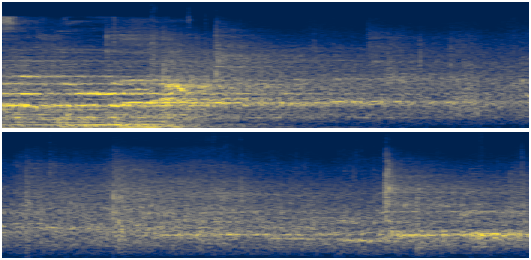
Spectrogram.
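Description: Skates scrape across the ice in a large echoing arena.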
